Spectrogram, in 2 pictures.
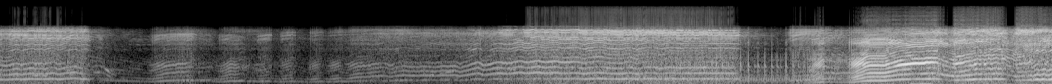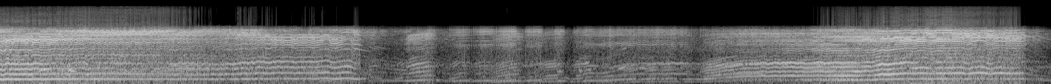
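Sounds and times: small two-stroke engine revving: 0:00.0 - 0:21.0.

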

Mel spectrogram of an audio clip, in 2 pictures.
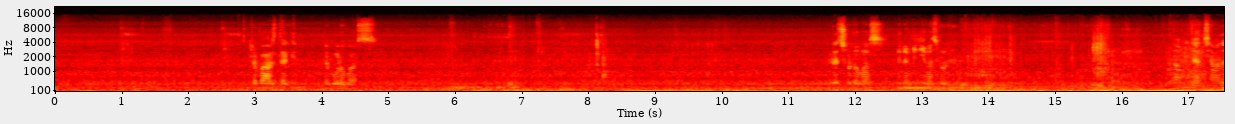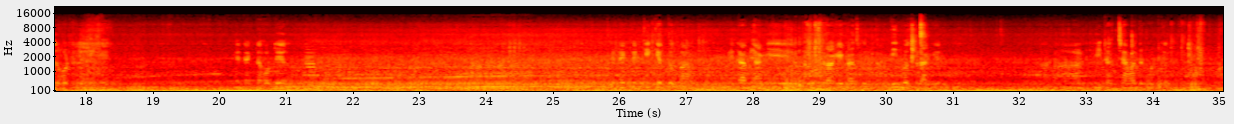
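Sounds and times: road vehicle rumble: 0:00.0 - 0:35.0.

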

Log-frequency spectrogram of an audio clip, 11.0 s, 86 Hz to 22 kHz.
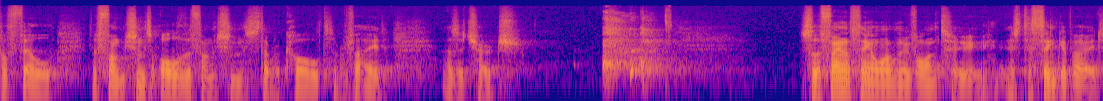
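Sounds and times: person coughing: 0:06.0 - 0:06.8.

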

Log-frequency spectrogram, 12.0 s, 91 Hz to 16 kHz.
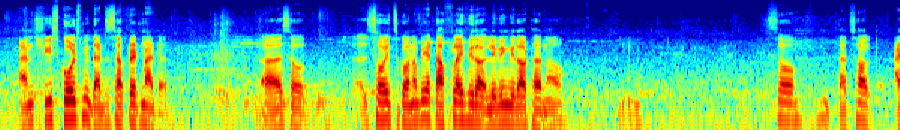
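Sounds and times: faint background noise: 0:00.0 - 0:12.0
man murmuring: 0:08.2 - 0:08.6, 0:10.9 - 0:11.4.

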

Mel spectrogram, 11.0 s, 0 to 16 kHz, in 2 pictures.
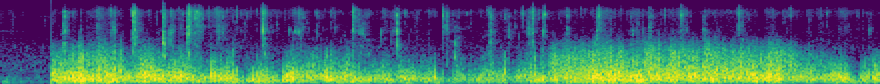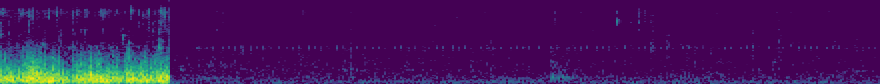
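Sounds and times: hooves squelching in mud: 0:00.0 - 0:06.6.

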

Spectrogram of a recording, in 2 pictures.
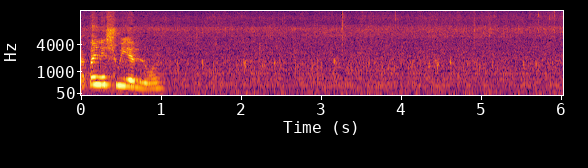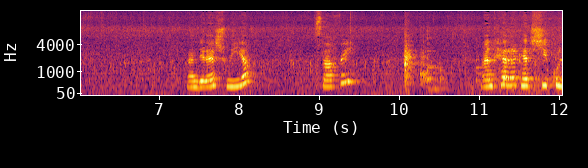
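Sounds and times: meat sizzling in oil: 0:00.0 - 0:12.0.

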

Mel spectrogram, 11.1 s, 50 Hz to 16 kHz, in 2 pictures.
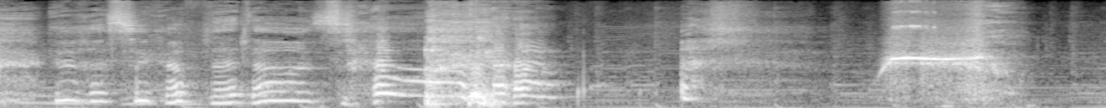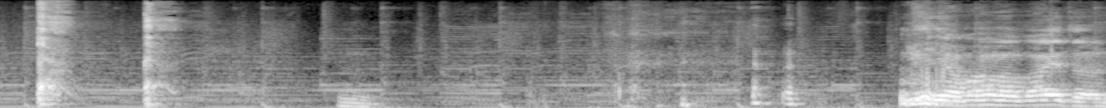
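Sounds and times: young man laughing: 0:01.9 - 0:02.9, 0:08.7 - 0:09.7.

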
